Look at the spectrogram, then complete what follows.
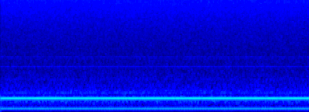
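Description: A single steady electronic tone holding one pitch without change, with a fainter low hum beneath it.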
